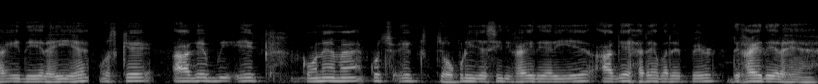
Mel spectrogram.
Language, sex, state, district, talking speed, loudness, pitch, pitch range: Hindi, male, Uttar Pradesh, Jyotiba Phule Nagar, 190 wpm, -31 LUFS, 140 Hz, 135-155 Hz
